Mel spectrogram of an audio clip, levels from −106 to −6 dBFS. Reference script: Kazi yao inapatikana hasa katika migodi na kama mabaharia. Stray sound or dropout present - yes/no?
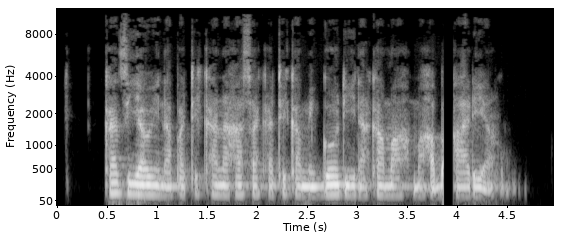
yes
